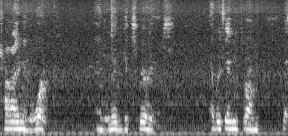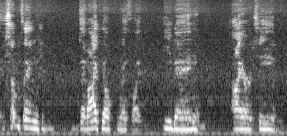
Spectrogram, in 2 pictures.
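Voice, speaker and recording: Speaking very slowly with long, frequent pauses, a man uses a fairly high pitch and fairly even intonation. Noticeable background noise runs underneath. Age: 60s. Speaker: tech commentator / channel owner. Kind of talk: casual monologue. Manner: halting, many fillers; unpolished.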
